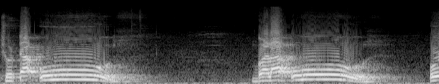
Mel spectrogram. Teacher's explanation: आप इन स्वरों का उच्चारण करेंगे, जीभ कहां जाएगी, पीछे की ओर भागेगी, बैक साइड में। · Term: पश्च स्वर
